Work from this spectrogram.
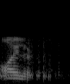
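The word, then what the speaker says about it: Euler: Newton Oiler. So this is you pronounce it as Newton Oiler.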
